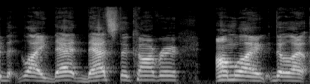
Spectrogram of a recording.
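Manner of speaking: ordinary talk, nothing marked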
